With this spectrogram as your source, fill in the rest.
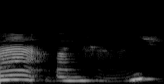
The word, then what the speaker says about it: บรรหาร: เขา ต่อ ไป ค่ะ บรรหาร อ่าน ว่า บรรหาร แต่ ว่า เฉลย วะ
